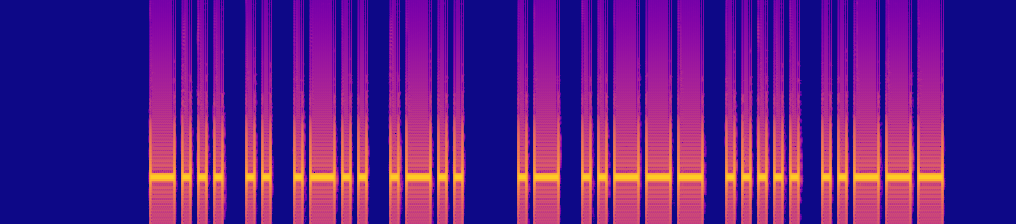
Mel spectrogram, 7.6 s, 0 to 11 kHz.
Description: Morse code, heard as a keyed tone, about 20 wpm, 700 Hz. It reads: BILL A252
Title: CWT Exchange 20wpm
